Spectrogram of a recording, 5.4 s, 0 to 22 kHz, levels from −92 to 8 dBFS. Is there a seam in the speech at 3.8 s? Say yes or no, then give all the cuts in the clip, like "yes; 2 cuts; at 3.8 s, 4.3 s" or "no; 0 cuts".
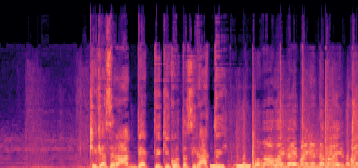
yes; 1 cut; at 3.8 s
